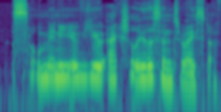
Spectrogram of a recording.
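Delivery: ordinary delivery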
